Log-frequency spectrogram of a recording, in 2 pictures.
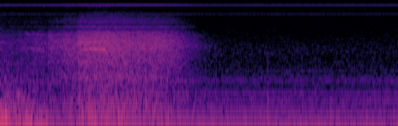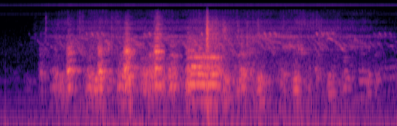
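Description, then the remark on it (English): After a hushed opening, several hens in a hen coop at night break into busy, overlapping clucking that rises to a lively chatter for a couple of seconds before easing off, moderately loud. “Night and Tiger's in the hen coop.”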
